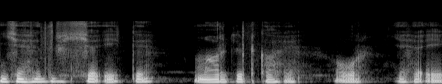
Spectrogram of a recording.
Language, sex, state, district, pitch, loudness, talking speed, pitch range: Hindi, male, Chhattisgarh, Sukma, 120 Hz, -17 LUFS, 135 wpm, 110-130 Hz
